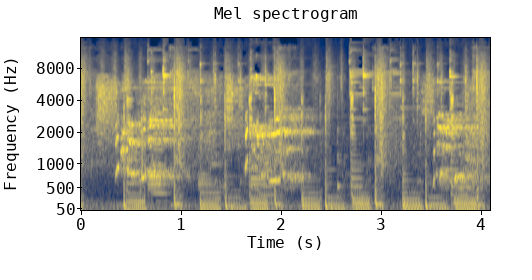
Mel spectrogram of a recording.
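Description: A dog whining and yipping at a glass door, three cries about a second apart, eager to be let outside. Background music with a steady beat plays throughout.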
